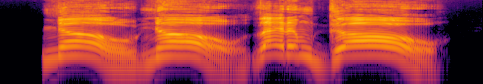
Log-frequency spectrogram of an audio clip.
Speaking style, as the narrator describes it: others in Canal Street's white crowd scream back

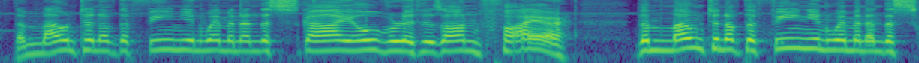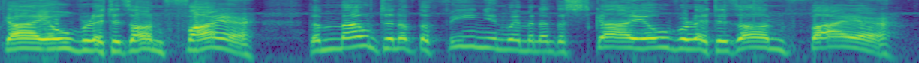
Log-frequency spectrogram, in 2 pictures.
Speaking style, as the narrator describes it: cries

